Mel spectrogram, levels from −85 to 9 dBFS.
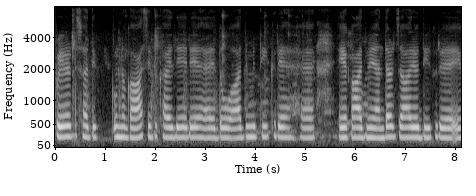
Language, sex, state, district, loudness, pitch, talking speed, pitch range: Rajasthani, female, Rajasthan, Churu, -16 LUFS, 215 Hz, 175 wpm, 210-225 Hz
